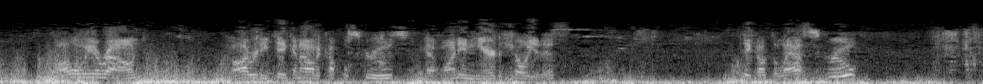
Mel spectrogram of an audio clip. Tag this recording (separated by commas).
Speech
